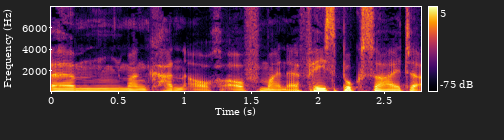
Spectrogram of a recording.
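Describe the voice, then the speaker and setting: A woman's voice, very deep and low in pitch. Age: 20s. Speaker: drag queen. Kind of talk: casual chat.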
